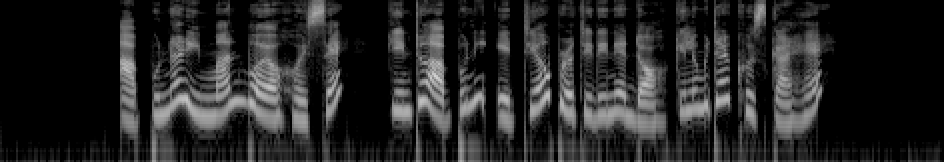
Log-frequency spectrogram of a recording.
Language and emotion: Assamese, surprised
